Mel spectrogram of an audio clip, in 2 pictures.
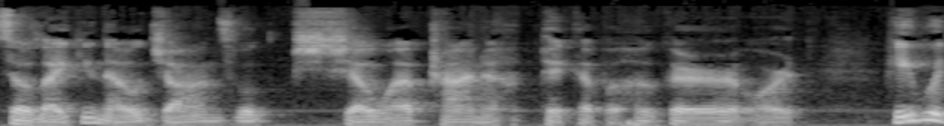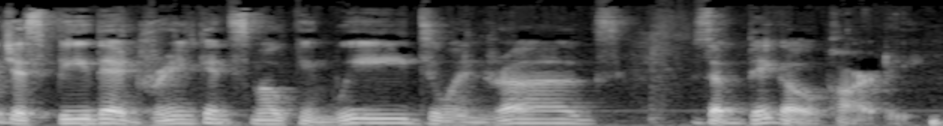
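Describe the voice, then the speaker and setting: A man with a fairly low pitch speaks in a somewhat breathy voice with lively intonation. His loudness swings widely. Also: fairly slow pace. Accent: American. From New York City, the Bronx. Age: 50s. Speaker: actor and sex worker. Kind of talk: interview.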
